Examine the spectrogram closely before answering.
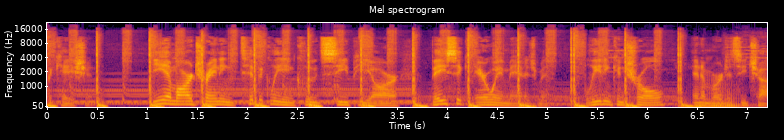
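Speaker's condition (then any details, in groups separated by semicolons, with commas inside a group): No condition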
